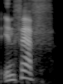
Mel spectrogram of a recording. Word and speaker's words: enfeoff: Next word is infef or infief. Infef, infief. And the first syllable can be in or n. It's spelled E-N-F-E-O-F-F. Watch out for that O. E-N-F-E-O-F-F. Infef.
